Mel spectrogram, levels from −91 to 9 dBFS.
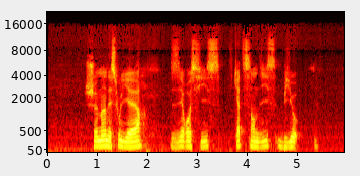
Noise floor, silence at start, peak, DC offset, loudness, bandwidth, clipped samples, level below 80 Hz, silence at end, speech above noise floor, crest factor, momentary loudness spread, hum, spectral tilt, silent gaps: -50 dBFS; 0.8 s; 0 dBFS; under 0.1%; -15 LUFS; 15.5 kHz; under 0.1%; -46 dBFS; 0.5 s; 36 dB; 16 dB; 10 LU; none; -4.5 dB/octave; none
